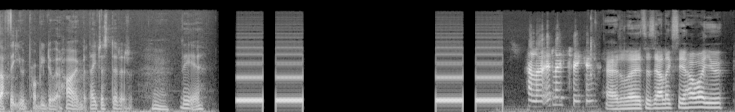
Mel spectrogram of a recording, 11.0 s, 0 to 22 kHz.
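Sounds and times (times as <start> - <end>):
speech: 0.0 - 3.2, 7.9 - 11.0
telephone ringback tone double burst: 3.6 - 4.6, 6.6 - 7.6.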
